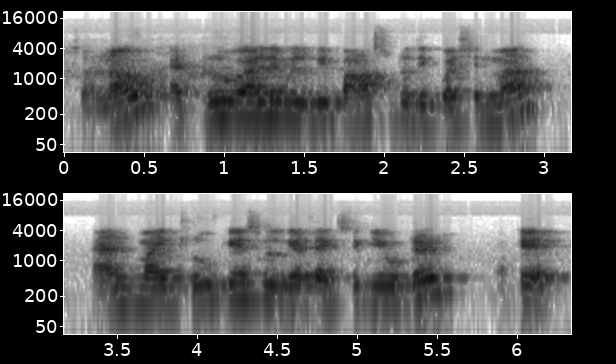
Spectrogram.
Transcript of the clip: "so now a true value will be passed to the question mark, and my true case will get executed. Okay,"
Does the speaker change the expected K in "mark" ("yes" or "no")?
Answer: yes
